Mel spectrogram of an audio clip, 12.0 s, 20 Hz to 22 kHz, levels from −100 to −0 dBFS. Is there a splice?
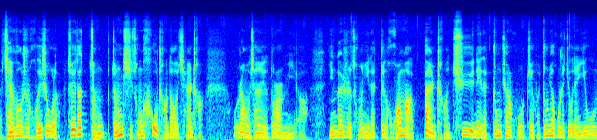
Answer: yes; 2 cuts; at 1.3 s, 7.5 s

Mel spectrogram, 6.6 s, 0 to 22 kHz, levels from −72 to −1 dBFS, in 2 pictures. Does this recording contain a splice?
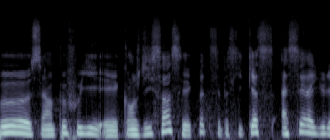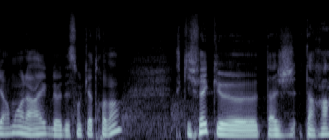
yes; 1 cut; at 2.0 s

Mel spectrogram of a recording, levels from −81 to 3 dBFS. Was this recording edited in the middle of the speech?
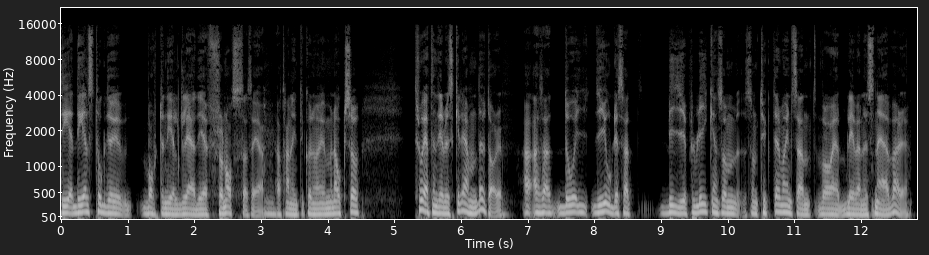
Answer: yes; 1 cut; at 1.1 s

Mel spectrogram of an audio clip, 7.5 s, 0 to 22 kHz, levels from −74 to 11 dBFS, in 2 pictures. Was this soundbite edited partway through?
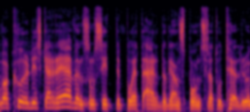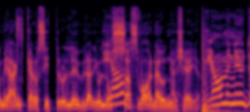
no; 0 cuts

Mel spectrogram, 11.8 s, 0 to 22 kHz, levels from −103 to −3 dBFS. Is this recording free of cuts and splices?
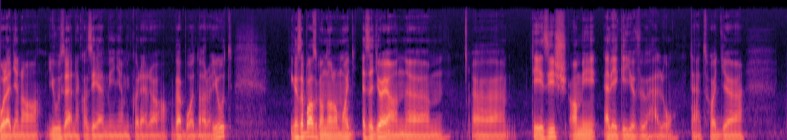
yes; 0 cuts

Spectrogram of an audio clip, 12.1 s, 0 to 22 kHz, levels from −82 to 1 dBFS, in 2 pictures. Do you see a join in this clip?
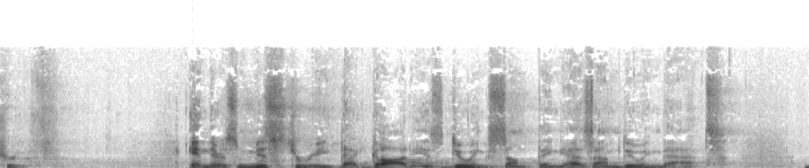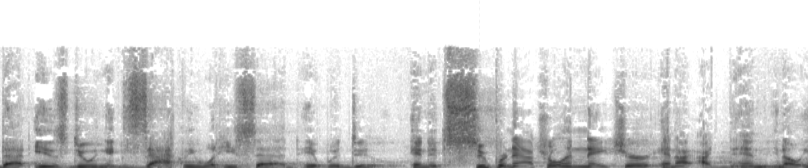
yes; 1 cut; at 9.1 s

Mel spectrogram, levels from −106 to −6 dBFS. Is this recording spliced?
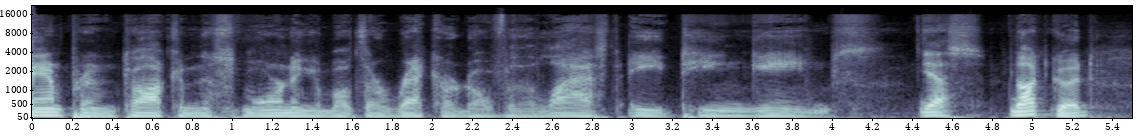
no; 0 cuts

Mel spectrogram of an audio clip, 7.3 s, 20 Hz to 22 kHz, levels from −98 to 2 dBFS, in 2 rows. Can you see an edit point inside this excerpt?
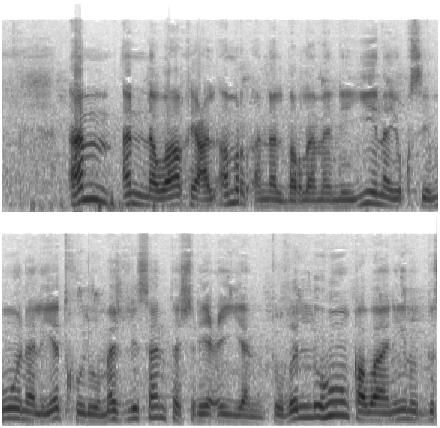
no; 0 cuts

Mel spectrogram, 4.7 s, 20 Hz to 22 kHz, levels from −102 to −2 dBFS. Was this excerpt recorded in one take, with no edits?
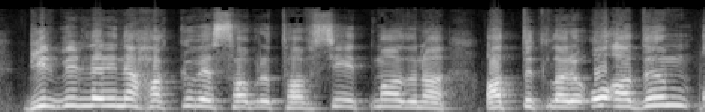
yes; 0 cuts

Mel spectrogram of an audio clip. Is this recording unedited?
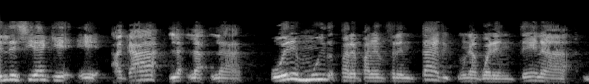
yes; 0 cuts

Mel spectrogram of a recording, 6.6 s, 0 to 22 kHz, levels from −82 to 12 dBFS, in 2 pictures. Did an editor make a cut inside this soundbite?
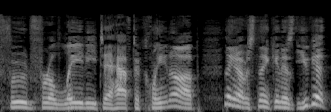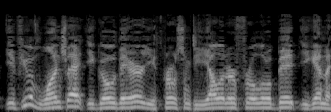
yes; 4 cuts; at 2.2 s, 2.9 s, 4.0 s, 5.2 s

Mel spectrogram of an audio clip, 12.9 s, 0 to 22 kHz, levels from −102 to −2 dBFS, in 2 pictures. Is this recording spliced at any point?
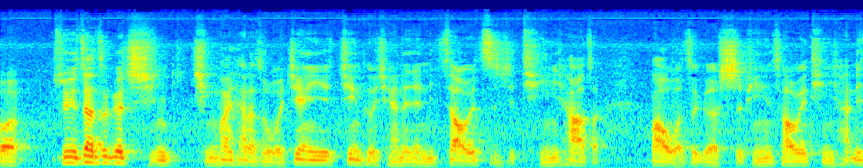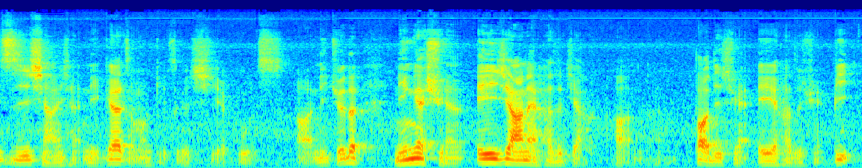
yes; 2 cuts; at 4.8 s, 10.7 s

